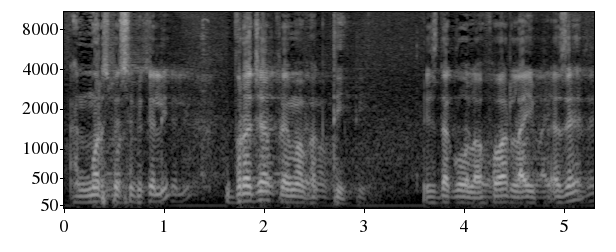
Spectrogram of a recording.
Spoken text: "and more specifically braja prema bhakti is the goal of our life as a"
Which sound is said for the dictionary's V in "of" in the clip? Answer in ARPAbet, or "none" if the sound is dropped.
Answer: P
